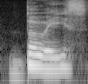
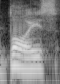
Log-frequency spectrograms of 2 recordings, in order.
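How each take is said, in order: First: Buoys is said the American way. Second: Buoys is said like boys, non-American.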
